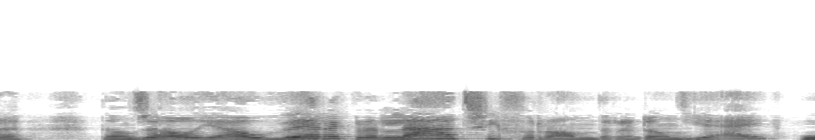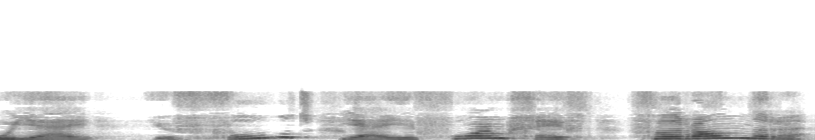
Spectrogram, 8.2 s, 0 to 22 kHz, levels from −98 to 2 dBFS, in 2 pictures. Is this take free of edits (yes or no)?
no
